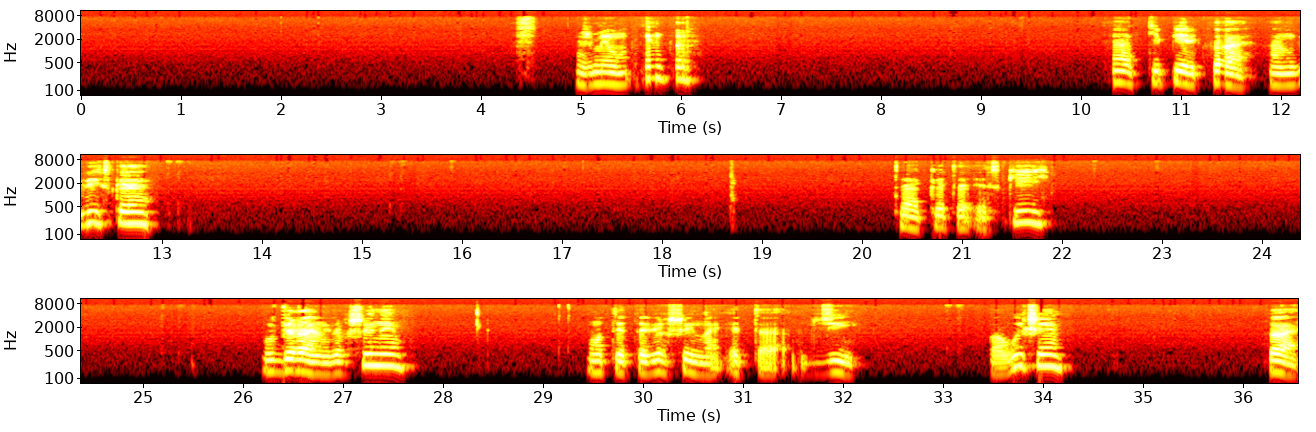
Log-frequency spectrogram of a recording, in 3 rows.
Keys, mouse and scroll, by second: 2.1 middle click, 6.1 middle click, 11.2 k, 16.0 middle click, 22.4 middle click, 25.2 click, 26.4 click, 31.6 g, 36.3 k.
